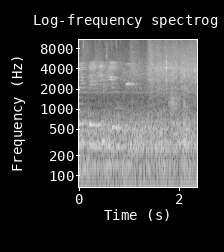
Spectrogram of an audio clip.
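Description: Restaurant room noise: a steady low hum with faint background voices.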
